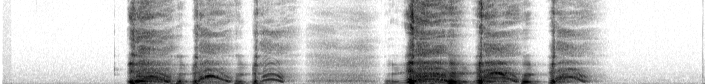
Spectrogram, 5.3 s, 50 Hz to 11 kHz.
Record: {"cough_length": "5.3 s", "cough_amplitude": 16054, "cough_signal_mean_std_ratio": 0.45, "survey_phase": "beta (2021-08-13 to 2022-03-07)", "age": "45-64", "gender": "Male", "wearing_mask": "No", "symptom_cough_any": true, "symptom_runny_or_blocked_nose": true, "symptom_onset": "6 days", "smoker_status": "Never smoked", "respiratory_condition_asthma": false, "respiratory_condition_other": false, "recruitment_source": "Test and Trace", "submission_delay": "3 days", "covid_test_result": "Positive", "covid_test_method": "RT-qPCR", "covid_ct_value": 10.8, "covid_ct_gene": "ORF1ab gene", "covid_ct_mean": 11.9, "covid_viral_load": "130000000 copies/ml", "covid_viral_load_category": "High viral load (>1M copies/ml)"}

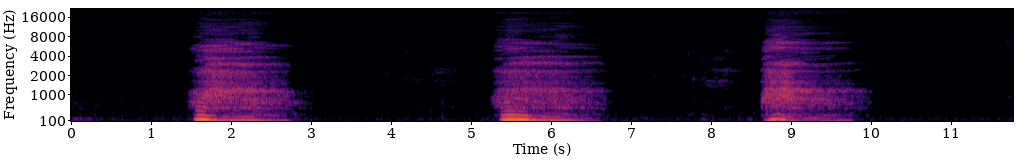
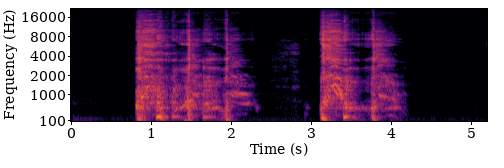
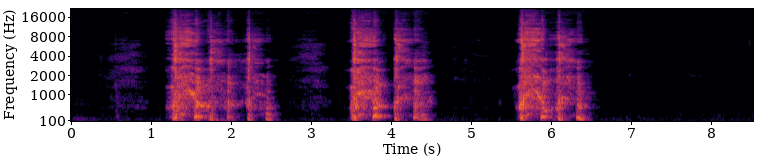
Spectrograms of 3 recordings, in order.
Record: {"exhalation_length": "11.8 s", "exhalation_amplitude": 4676, "exhalation_signal_mean_std_ratio": 0.38, "cough_length": "5.2 s", "cough_amplitude": 16920, "cough_signal_mean_std_ratio": 0.46, "three_cough_length": "8.5 s", "three_cough_amplitude": 21098, "three_cough_signal_mean_std_ratio": 0.41, "survey_phase": "beta (2021-08-13 to 2022-03-07)", "age": "65+", "gender": "Male", "wearing_mask": "No", "symptom_none": true, "smoker_status": "Never smoked", "respiratory_condition_asthma": false, "respiratory_condition_other": false, "recruitment_source": "REACT", "submission_delay": "1 day", "covid_test_result": "Negative", "covid_test_method": "RT-qPCR"}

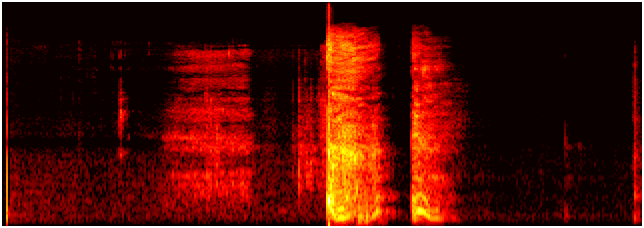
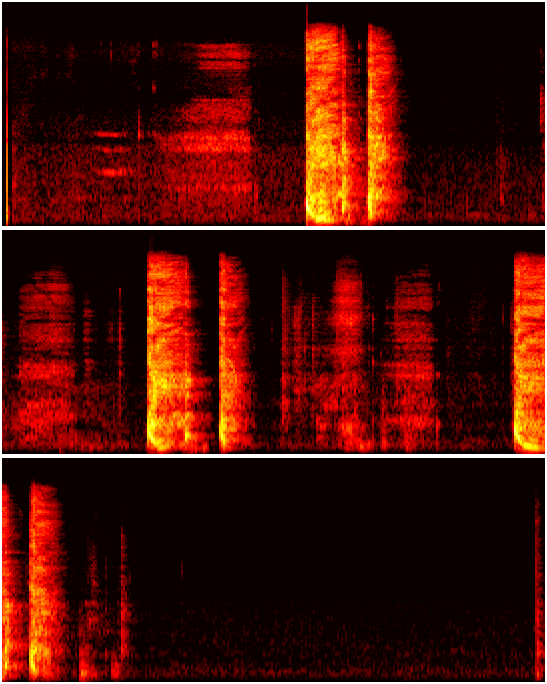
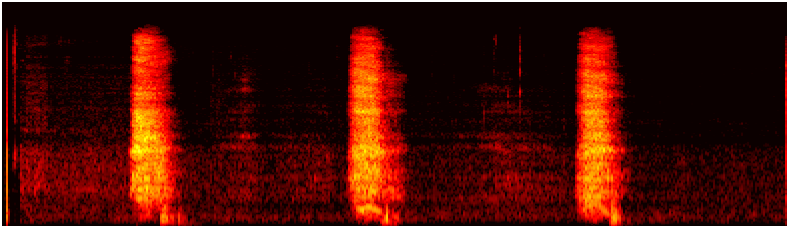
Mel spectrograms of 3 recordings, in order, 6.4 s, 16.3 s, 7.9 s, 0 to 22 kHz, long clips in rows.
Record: {"cough_length": "6.4 s", "cough_amplitude": 32768, "cough_signal_mean_std_ratio": 0.18, "three_cough_length": "16.3 s", "three_cough_amplitude": 32676, "three_cough_signal_mean_std_ratio": 0.22, "exhalation_length": "7.9 s", "exhalation_amplitude": 17005, "exhalation_signal_mean_std_ratio": 0.29, "survey_phase": "beta (2021-08-13 to 2022-03-07)", "age": "45-64", "gender": "Female", "wearing_mask": "No", "symptom_none": true, "smoker_status": "Never smoked", "respiratory_condition_asthma": false, "respiratory_condition_other": false, "recruitment_source": "REACT", "submission_delay": "3 days", "covid_test_result": "Negative", "covid_test_method": "RT-qPCR", "influenza_a_test_result": "Negative", "influenza_b_test_result": "Negative"}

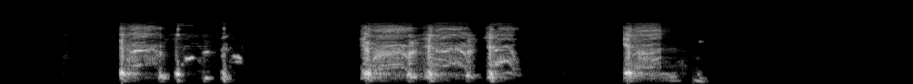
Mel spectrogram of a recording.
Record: {"three_cough_length": "9.1 s", "three_cough_amplitude": 32492, "three_cough_signal_mean_std_ratio": 0.39, "survey_phase": "beta (2021-08-13 to 2022-03-07)", "age": "45-64", "gender": "Male", "wearing_mask": "No", "symptom_cough_any": true, "symptom_runny_or_blocked_nose": true, "symptom_sore_throat": true, "symptom_fatigue": true, "symptom_headache": true, "symptom_onset": "2 days", "smoker_status": "Ex-smoker", "respiratory_condition_asthma": false, "respiratory_condition_other": false, "recruitment_source": "Test and Trace", "submission_delay": "2 days", "covid_test_result": "Positive", "covid_test_method": "LAMP"}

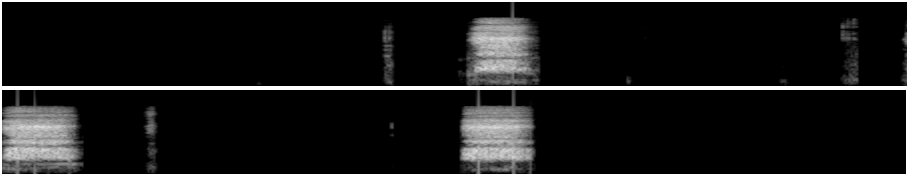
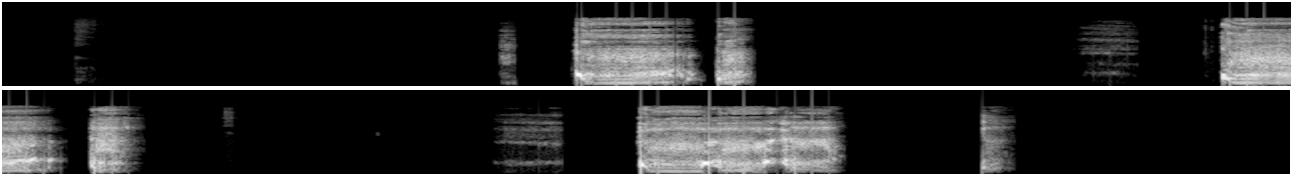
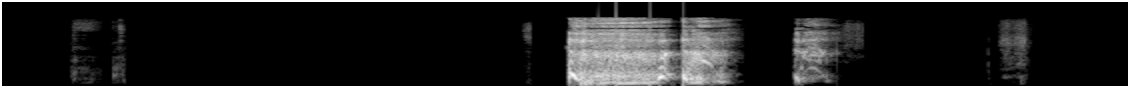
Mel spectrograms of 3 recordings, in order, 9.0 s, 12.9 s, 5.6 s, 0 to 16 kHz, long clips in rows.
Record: {"exhalation_length": "9.0 s", "exhalation_amplitude": 28347, "exhalation_signal_mean_std_ratio": 0.26, "three_cough_length": "12.9 s", "three_cough_amplitude": 32767, "three_cough_signal_mean_std_ratio": 0.34, "cough_length": "5.6 s", "cough_amplitude": 30686, "cough_signal_mean_std_ratio": 0.3, "survey_phase": "beta (2021-08-13 to 2022-03-07)", "age": "45-64", "gender": "Female", "wearing_mask": "No", "symptom_cough_any": true, "symptom_runny_or_blocked_nose": true, "symptom_sore_throat": true, "symptom_fatigue": true, "symptom_headache": true, "symptom_change_to_sense_of_smell_or_taste": true, "symptom_loss_of_taste": true, "symptom_other": true, "smoker_status": "Never smoked", "respiratory_condition_asthma": false, "respiratory_condition_other": false, "recruitment_source": "Test and Trace", "submission_delay": "2 days", "covid_test_result": "Positive", "covid_test_method": "RT-qPCR", "covid_ct_value": 15.4, "covid_ct_gene": "ORF1ab gene", "covid_ct_mean": 15.7, "covid_viral_load": "6900000 copies/ml", "covid_viral_load_category": "High viral load (>1M copies/ml)"}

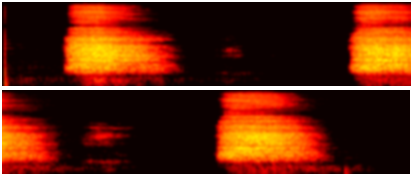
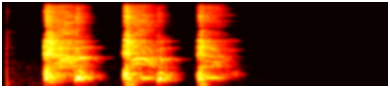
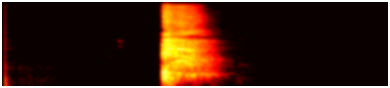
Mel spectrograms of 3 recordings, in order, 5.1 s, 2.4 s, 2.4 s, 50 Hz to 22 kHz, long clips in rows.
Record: {"exhalation_length": "5.1 s", "exhalation_amplitude": 10533, "exhalation_signal_mean_std_ratio": 0.46, "three_cough_length": "2.4 s", "three_cough_amplitude": 32768, "three_cough_signal_mean_std_ratio": 0.4, "cough_length": "2.4 s", "cough_amplitude": 29774, "cough_signal_mean_std_ratio": 0.24, "survey_phase": "alpha (2021-03-01 to 2021-08-12)", "age": "18-44", "gender": "Female", "wearing_mask": "No", "symptom_none": true, "smoker_status": "Never smoked", "respiratory_condition_asthma": false, "respiratory_condition_other": false, "recruitment_source": "Test and Trace", "submission_delay": "1 day", "covid_test_result": "Positive", "covid_test_method": "RT-qPCR", "covid_ct_value": 21.2, "covid_ct_gene": "ORF1ab gene"}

